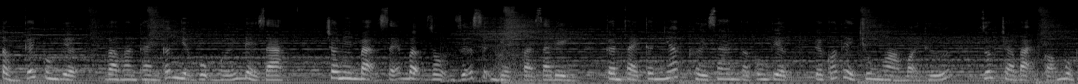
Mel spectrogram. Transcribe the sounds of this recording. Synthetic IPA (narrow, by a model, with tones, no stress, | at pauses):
t̪ə˧˩ŋ͡mke˦˥t̚kə˧wŋ͡mvi˨˩ək̚ | vaː˨˩ɦwaː˨˩nt̪ʰa˨˩jŋ̟kaː˦˥k̚ɲḭ˧˨əmvṵ˧˨məː˨˦jɗe˧˩zaː˧ | t͡ɕɔ˧ne˧nɓa̰ː˧˨nsɛ̰˧˥ɓə̰˧˨nzo̰˧˨nzɨ̰˧˥əsɨ̰˧˨ŋi˨˩ət̚vaː˨˩zaː˧ɗï˨˩ŋ̟ | kə˨˩nfaː˧˩jkə˧nɲaː˦˥t̚t̪ʰəː˨˩jzaː˧nvaː˨˩kə˧wŋ͡mvi˨˩ək̚ɗe˨˧˩kɔ˨˦t̪ʰe˧˩t͡ɕʊ˧ŋ͡mŋwaː˨˩mɔ̰˧˨jt̪ʰɨ˨˦ | zu˦˥p̚t͡ɕɔ˧ɓa̰ː˧˨nkɔ˨˦mo˨˩t̚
